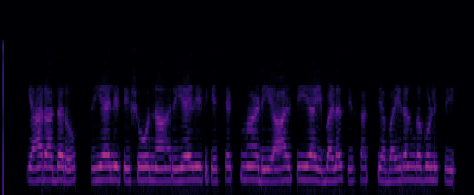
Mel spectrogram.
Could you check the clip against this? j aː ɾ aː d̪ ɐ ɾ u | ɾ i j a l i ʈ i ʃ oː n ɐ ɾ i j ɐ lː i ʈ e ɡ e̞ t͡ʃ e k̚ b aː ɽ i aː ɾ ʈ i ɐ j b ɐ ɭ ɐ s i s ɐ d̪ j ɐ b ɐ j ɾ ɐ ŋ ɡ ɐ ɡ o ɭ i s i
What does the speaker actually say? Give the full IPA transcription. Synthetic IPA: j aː ɾ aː d̪ ɐ ɾ u | ɾ i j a l i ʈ i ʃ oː n ɐ ɾ i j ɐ l i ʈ i ɡ e̞ t͡ʃ e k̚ m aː ɽ i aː ɾ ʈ i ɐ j b ɐ ɭ ɐ s i s ɐ t̪ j ɐ b ɐ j ɾ ɐ ŋ ɡ ɐ ɡ o ɭ i s i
